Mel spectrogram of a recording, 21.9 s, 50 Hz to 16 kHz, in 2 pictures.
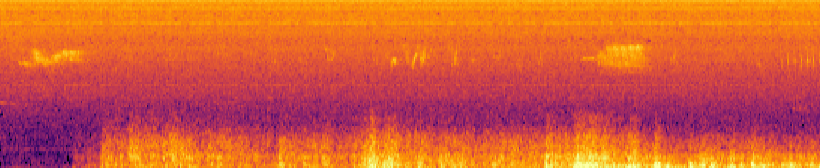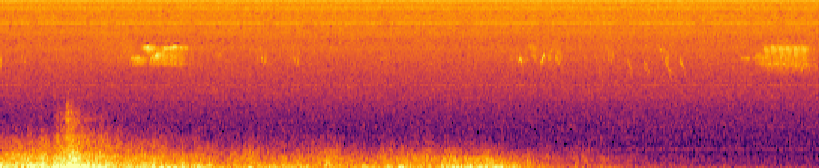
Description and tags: This thunder was recorded by an MP3 player in Pécel, which is a town right next to the capital, Budapest, in a thunderstorm on 30th of May, 2009.
lightning, storm, thunder, thunderstorm, weather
